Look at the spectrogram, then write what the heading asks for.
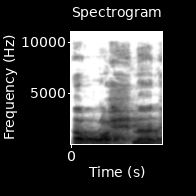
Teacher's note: عند الرحمن عهدا الرحمن റായിന് തഫ്ഖീം കൊടുക്കണം തടിപ്പിച്ച് റായിനെ ഉച്ചരിക്കുക الرحمن ഹാ വ്യക്തമാക്കി തൊണ്ടയിൽ നിന്ന് അതിൻ്റെ മഖ്റജിൽ നിന്ന് ഉച്ചരിക്കുക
